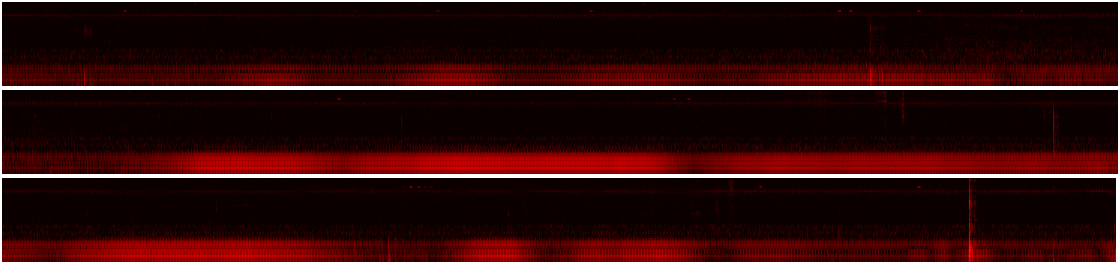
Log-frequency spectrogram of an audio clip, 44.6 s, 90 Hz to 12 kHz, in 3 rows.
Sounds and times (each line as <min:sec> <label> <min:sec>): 0:07.8 Low frequency hypnotic noise 0:21.8
0:23.5 Low frequency hypnotic noise 0:44.6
